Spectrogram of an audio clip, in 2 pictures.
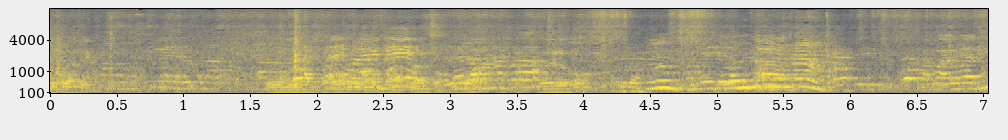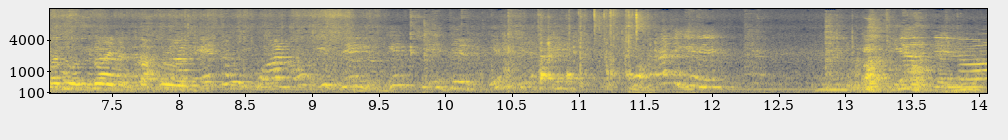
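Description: Several adults talk and chat nearby.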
